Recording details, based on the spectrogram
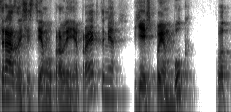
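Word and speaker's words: PMBOK: системы управления проектами есть P Book вот Неважно как оно пишется читается это P Book Project Management Body of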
